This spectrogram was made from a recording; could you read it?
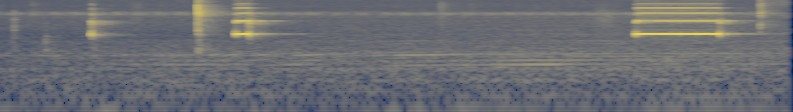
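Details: APC online UPS being repaired for a PFC fault: switched on from battery, it gives a few short high-pitched beeps, then one long steady tone of about half a second as it starts up on battery.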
